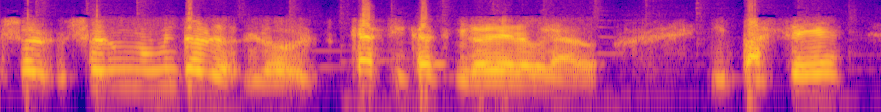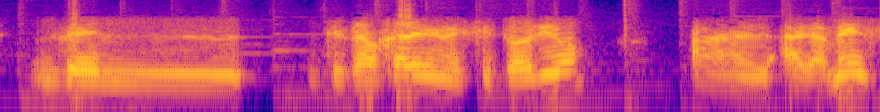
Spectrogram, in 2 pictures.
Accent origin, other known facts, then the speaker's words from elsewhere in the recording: Pilar, Buenos Aires Province, Argentina; Yo soy de Pilar.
